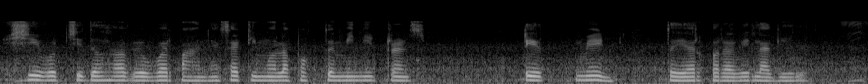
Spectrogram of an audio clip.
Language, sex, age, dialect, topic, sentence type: Marathi, female, 25-30, Varhadi, banking, statement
